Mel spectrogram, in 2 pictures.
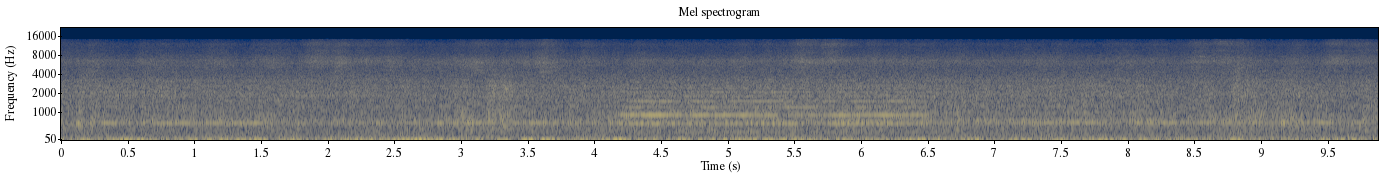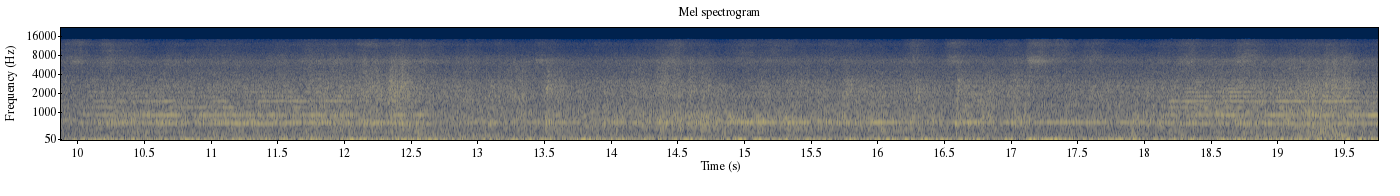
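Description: Passenger train running along the track with a steady low rumble and a steady hum, heard from an open coach doorway. The train's horn sounds three times, each blast about two seconds long: about four seconds in, about ten seconds in, and near the end as the train nears a level crossing.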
